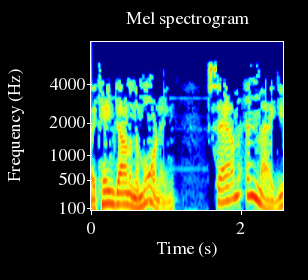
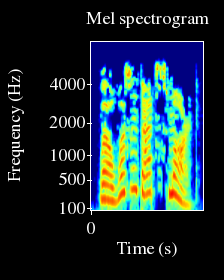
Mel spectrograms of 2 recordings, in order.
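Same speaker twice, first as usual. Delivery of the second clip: put-on high, slow girl's voice; lightly voiced impressed girl; admiring girl; 10 semitones higher, 4 dB louder than usual. A narrator's reading. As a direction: marvel in a higher-pitched voice.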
